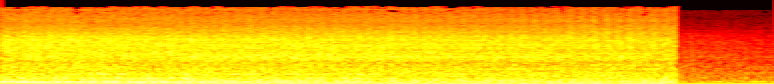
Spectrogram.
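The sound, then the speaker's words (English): A car idles inside a car wash, its low engine rumble steady beneath a loud, constant wash of hissing spray, then the noise cuts off abruptly just before the end. No one speaks. “Okay, I'm at the car wash, and I done forgot what the fuck I was saying while I was in the car wash.”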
